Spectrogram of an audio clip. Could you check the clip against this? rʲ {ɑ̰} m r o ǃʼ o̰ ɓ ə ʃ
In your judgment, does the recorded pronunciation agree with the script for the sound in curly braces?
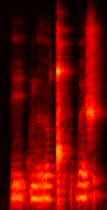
no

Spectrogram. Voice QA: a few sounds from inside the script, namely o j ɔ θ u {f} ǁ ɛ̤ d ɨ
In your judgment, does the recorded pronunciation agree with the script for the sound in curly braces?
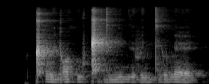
no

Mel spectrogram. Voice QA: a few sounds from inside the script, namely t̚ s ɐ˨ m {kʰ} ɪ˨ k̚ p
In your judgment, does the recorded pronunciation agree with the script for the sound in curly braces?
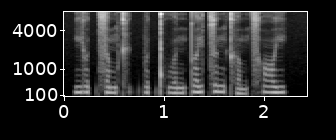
yes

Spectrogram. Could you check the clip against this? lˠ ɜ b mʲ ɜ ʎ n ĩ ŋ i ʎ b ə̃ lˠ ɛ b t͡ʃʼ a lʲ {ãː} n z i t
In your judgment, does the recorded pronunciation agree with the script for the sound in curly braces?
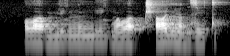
no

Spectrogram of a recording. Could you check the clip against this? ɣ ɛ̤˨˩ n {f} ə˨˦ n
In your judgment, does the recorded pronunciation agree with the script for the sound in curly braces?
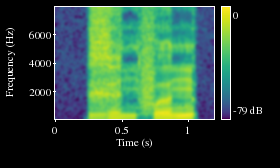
yes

